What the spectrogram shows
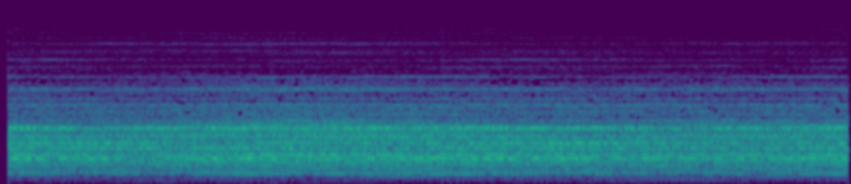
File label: Ambient Sound (Loop)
